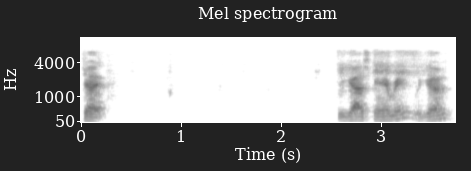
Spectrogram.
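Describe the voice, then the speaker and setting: A man's voice: lowish voice, steady tone, normal speed, lo-fi sound. A man chatting casually and slangily to livestream viewers as he works, his voice not fully back after tonsillitis, with a sore, swollen-throat sound. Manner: slangy, informal, addressing viewers directly. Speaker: livestream host building an app. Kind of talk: casual livestream chat while working.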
